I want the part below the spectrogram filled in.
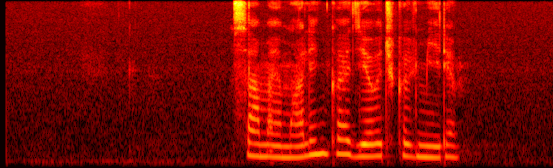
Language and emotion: Russian, neutral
